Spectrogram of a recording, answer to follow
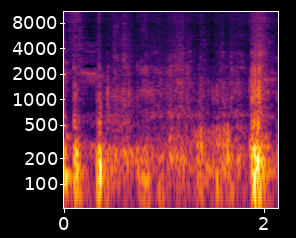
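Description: Rumbling handling noise from a camera being gripped and moved, rubbing against the microphone, with a loud thump near the end.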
